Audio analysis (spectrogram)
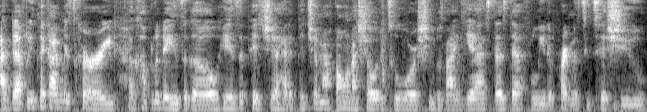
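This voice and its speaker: Over noticeable background noise, a woman rattles along at a very fast pace with hardly any pauses, her very deep, low pitch held in a flat monotone. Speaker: vlogger. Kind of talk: casual vlog monologue.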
